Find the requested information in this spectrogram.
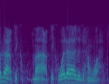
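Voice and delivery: a loud refusal with every word pressed, لا hit hard; emphatic refusal. Shown as a demonstration. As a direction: refuse outright, no room to argue. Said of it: "الثاني أقوى". (رفض قاطع بصوت عالٍ)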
